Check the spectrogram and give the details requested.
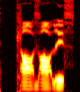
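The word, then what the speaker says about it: Kazaris (казались): Pronounced, Kazaris, car, as in, car, zar, as in, zap, and, lis, as in, list, means, seemed, and is the past tense of the verb, to seem, kazaresya, in the plural form.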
